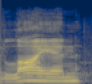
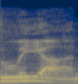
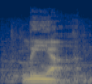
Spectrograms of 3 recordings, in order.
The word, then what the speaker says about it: Leon: Don't call me Lion. It's Leon, apparently. I was actually listening to Erica's voice clips in game, and she officially pronounces his name Leon.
